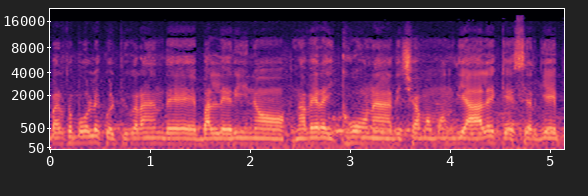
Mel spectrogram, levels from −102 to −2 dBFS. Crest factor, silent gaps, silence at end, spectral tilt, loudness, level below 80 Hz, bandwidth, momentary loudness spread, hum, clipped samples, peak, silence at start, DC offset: 16 dB; none; 0 s; -3.5 dB/octave; -22 LUFS; -50 dBFS; 17 kHz; 5 LU; none; under 0.1%; -6 dBFS; 0 s; under 0.1%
